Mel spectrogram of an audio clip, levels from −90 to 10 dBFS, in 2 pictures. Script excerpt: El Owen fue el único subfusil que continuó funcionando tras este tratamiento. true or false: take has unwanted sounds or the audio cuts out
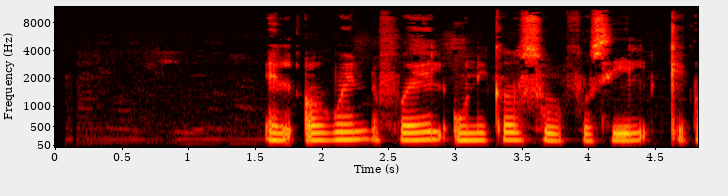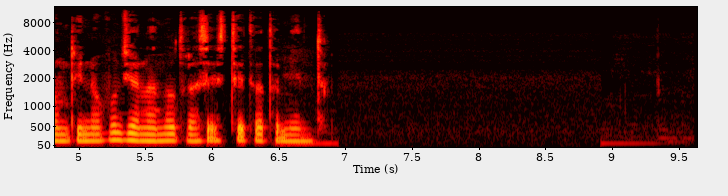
false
